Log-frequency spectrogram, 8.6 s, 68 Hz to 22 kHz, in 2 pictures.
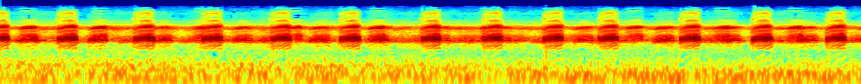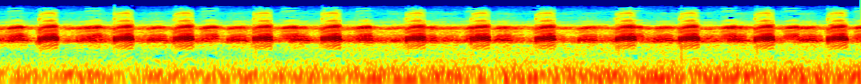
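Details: Many frogs in a May rice paddy, flooded before planting, courting at night; recorded on a SONY PCM-D100. Harsh, bright croaks pulse quickly and steadily in overlapping bursts, loud from start to finish, with a soft low hum underneath.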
